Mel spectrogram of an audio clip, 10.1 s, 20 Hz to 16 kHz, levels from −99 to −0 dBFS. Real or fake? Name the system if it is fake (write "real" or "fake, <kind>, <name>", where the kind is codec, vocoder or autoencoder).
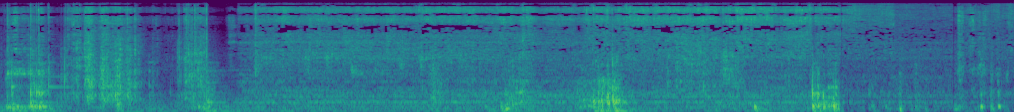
real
